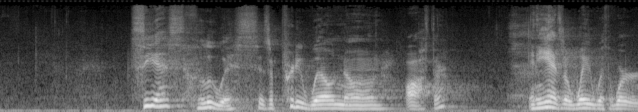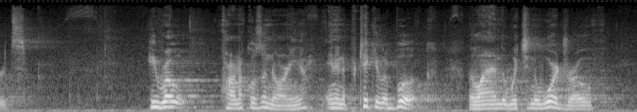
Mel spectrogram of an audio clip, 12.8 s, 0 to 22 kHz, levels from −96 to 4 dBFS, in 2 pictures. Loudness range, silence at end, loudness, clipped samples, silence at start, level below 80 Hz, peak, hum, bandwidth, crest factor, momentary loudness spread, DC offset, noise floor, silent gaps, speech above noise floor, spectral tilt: 3 LU; 0.15 s; -15 LUFS; under 0.1%; 0.35 s; -40 dBFS; 0 dBFS; none; 17.5 kHz; 16 dB; 13 LU; under 0.1%; -40 dBFS; none; 25 dB; -7 dB/octave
